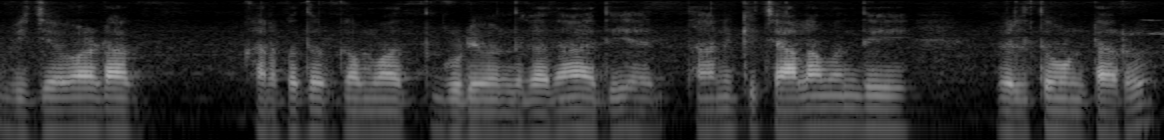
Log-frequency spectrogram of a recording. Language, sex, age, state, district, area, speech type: Telugu, male, 18-30, Andhra Pradesh, N T Rama Rao, urban, spontaneous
